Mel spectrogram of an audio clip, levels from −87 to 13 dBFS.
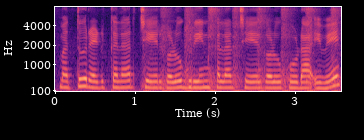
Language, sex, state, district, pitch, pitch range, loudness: Kannada, female, Karnataka, Bidar, 215 Hz, 205-225 Hz, -14 LUFS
